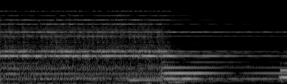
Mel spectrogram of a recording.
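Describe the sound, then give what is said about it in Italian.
An old-fashioned telephone bell rings with a dense metallic jangle for over a second as Franco Tritto, Professor Moro's assistant, receives a call from Red Brigades member Valerio Morucci, then fades into a ringing tone that starts again near the end, clear with no voices. “Qualche ora dopo, Franco Tritto, un giovane studente di legge che è anche l'assistente del professor Moro, riceve una telefonata da un altro brigatista, Valerio Morucci.”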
